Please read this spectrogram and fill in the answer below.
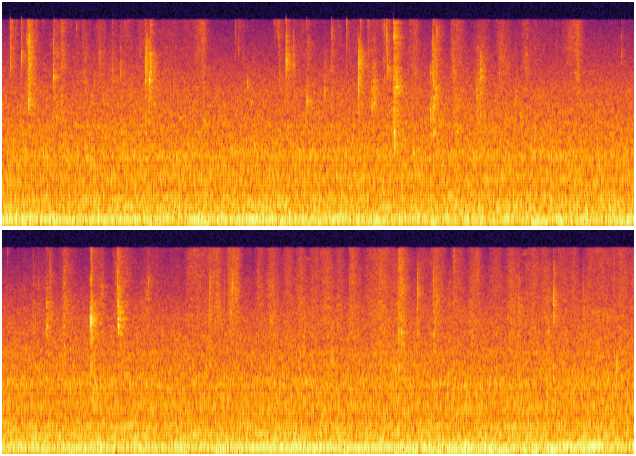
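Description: Water dripping and splashing in a sink as cupped hands scoop bloom water up onto a face to wet it before shaving: many small scattered drips over a steady low hum.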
